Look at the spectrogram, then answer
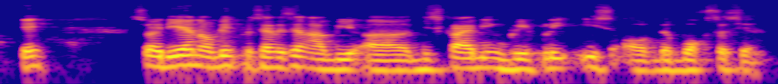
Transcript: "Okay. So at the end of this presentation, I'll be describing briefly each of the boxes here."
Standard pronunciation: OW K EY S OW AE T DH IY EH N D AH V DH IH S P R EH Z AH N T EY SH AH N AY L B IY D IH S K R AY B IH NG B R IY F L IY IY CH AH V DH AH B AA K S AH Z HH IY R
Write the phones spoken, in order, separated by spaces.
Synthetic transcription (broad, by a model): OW K EY S OW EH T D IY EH N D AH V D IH S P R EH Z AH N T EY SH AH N AY L B IY D IH S K R AY B IH NG B R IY F L IY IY S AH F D AH B AA K S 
